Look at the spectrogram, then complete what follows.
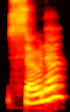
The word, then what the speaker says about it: sauna: or as we're told in the novel is pronounced Sona no sauna sauna okay well the book that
